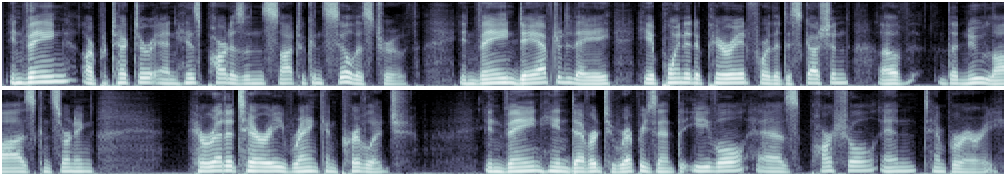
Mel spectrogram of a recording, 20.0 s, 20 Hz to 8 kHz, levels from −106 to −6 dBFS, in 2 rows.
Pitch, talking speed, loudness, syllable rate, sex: 135 Hz, 135 wpm, -19 LUFS, 4.4 syllables/s, male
